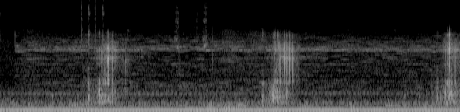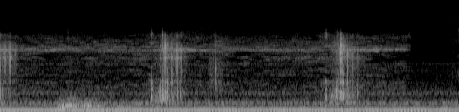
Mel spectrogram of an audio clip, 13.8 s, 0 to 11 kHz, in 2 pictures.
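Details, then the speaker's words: Repeated bursts of fine crackling clicks with each breath, about 23 a minute, played as a lung auscultation example: crackles (rales). "okay now what now crackles please be careful crackles once again"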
